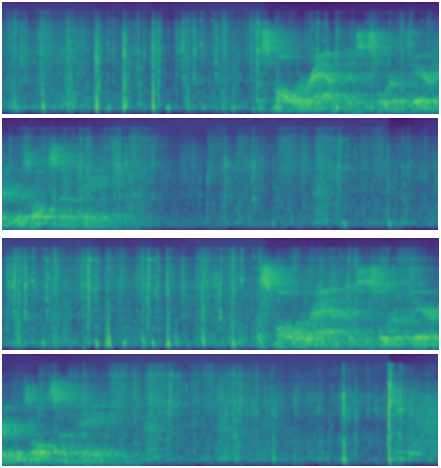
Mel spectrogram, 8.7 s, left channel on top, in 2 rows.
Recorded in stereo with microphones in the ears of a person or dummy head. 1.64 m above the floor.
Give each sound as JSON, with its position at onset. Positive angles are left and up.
{"t": 2.5, "sound": "a man speaking", "side_deg": 20, "distance_m": 0.6}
